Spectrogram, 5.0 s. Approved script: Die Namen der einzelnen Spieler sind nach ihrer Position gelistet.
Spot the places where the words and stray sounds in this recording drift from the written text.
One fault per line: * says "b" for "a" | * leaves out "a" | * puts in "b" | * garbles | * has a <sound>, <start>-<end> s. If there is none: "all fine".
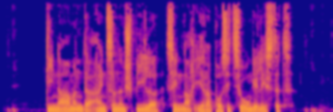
all fine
